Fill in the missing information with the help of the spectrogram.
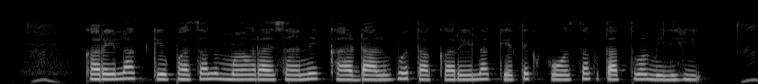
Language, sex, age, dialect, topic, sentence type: Chhattisgarhi, female, 18-24, Northern/Bhandar, agriculture, question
